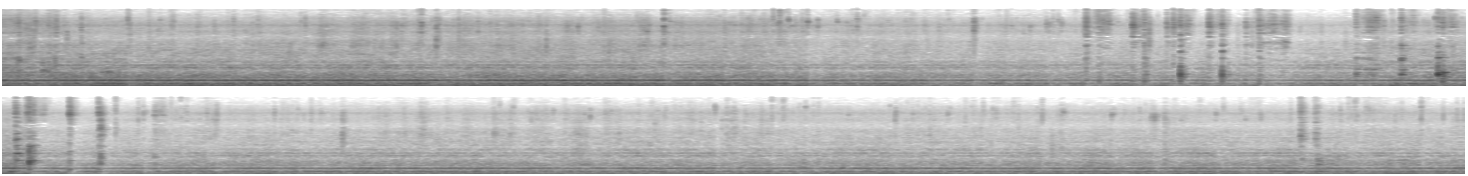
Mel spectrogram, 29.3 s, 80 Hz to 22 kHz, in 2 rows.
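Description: Rice, potato and egg pancake sizzling in oil in a wok over a steady hum. From about 11 to 16 seconds in, metal clinks and scraping come as the mixture is scraped out of a steel bowl into the pan with a spatula.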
